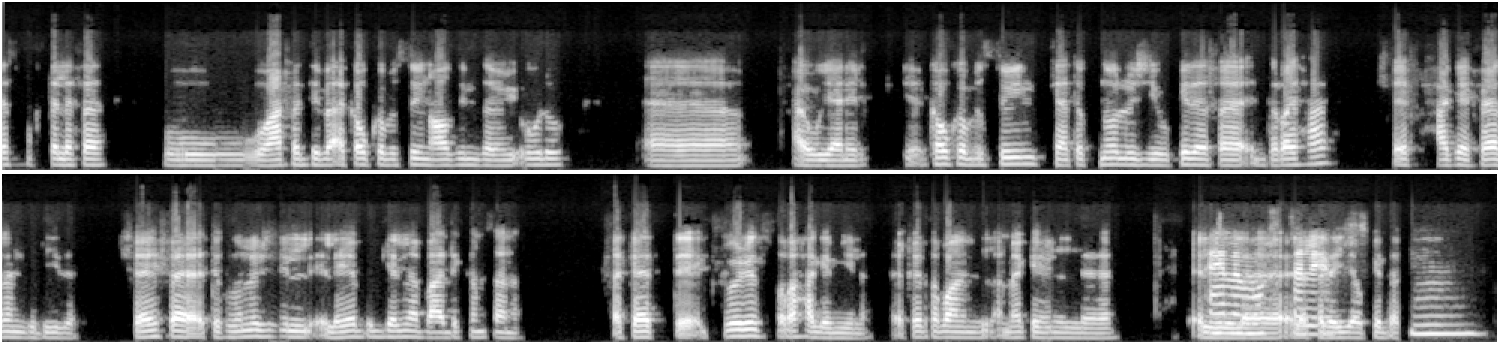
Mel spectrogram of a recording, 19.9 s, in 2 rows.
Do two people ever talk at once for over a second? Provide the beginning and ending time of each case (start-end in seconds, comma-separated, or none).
18.0-19.3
